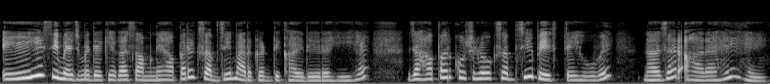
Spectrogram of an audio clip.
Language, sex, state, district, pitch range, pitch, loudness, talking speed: Hindi, female, Rajasthan, Jaipur, 195-270 Hz, 225 Hz, -18 LUFS, 195 wpm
